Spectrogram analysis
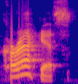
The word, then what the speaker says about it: Karrakis: It's literally Arrakis with a K at the beginning.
